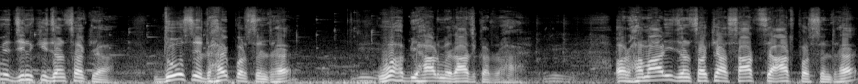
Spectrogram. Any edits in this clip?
no; 0 cuts

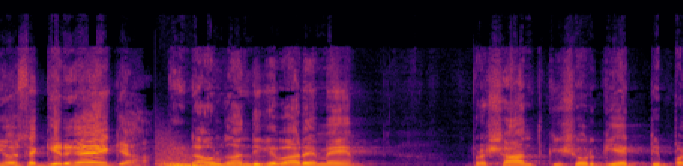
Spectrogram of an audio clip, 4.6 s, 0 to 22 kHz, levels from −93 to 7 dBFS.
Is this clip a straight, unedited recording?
no; 1 cut; at 1.0 s

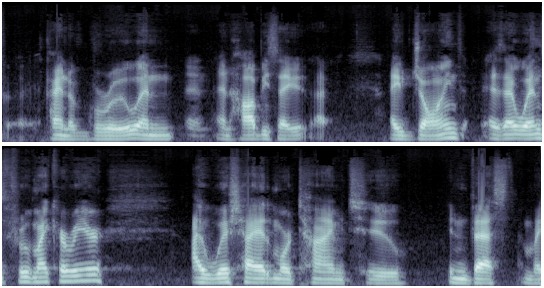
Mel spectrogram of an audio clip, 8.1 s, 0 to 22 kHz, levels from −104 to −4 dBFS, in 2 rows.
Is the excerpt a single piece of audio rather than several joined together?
no; 1 cut; at 3.5 s

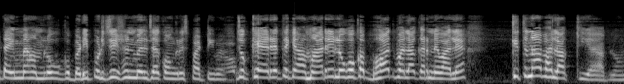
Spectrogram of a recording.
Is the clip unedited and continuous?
no; 1 cut; at 2.4 s

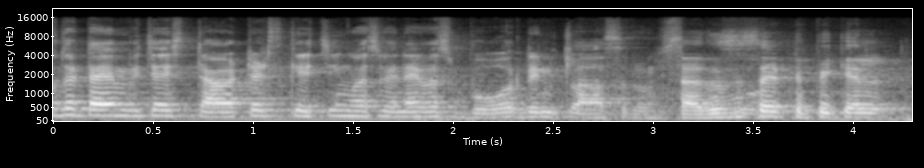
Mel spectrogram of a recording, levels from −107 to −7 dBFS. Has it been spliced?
yes; 1 cut; at 3.1 s

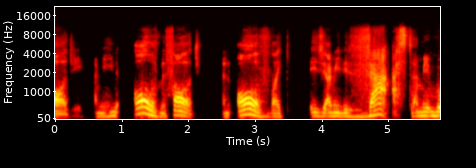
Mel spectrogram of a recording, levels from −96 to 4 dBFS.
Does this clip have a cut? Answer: no; 0 cuts

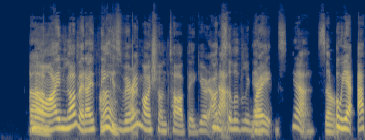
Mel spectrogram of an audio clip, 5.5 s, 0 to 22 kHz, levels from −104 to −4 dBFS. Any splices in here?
no; 0 cuts

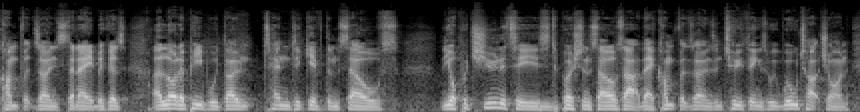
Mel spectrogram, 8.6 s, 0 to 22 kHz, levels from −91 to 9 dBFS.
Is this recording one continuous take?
yes; 0 cuts

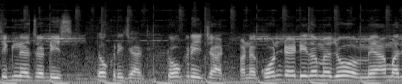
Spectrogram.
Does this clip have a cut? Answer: no; 0 cuts

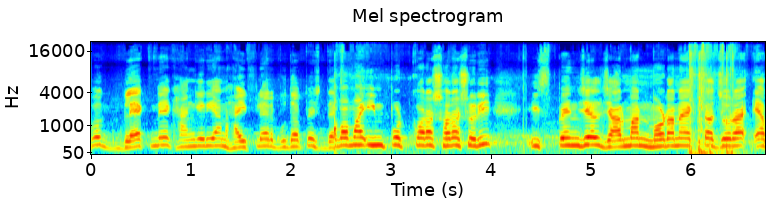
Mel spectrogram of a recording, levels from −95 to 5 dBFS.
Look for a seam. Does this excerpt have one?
yes; 1 cut; at 2.4 s

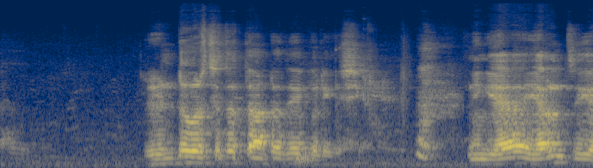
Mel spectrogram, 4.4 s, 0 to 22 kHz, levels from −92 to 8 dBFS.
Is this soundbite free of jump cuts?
no; 1 cut; at 3.4 s

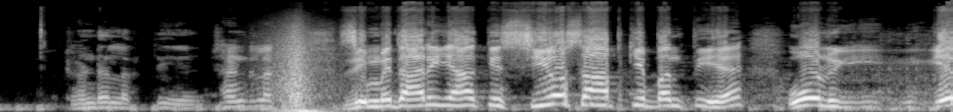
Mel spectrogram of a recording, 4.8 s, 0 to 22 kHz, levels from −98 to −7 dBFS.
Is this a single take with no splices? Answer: no; 1 cut; at 1.5 s

